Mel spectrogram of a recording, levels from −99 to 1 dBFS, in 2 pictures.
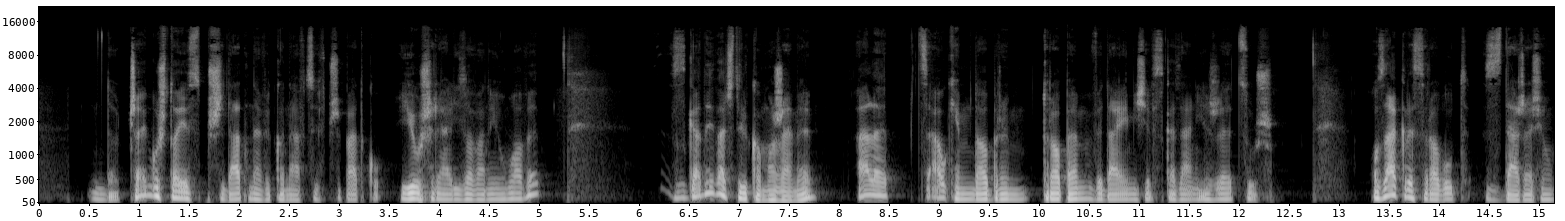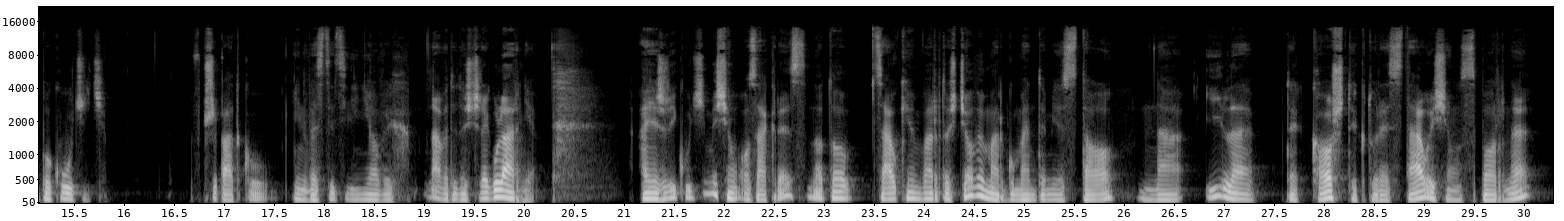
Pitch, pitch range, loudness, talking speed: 110 Hz, 100-125 Hz, -28 LUFS, 115 wpm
